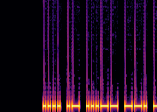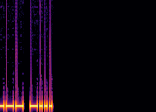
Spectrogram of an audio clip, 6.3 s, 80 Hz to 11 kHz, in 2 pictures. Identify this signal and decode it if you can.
Morse code, heard as a keyed tone, about 25 wpm, 700 Hz. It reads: HA3GOB
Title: DXCC-100 Call Signs - 6 Characters - Repeated 3x - 25wpm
